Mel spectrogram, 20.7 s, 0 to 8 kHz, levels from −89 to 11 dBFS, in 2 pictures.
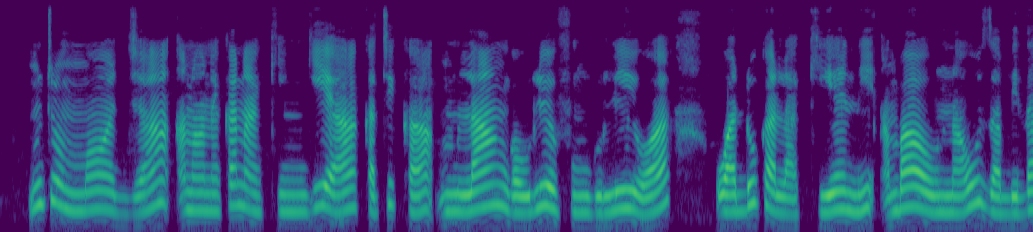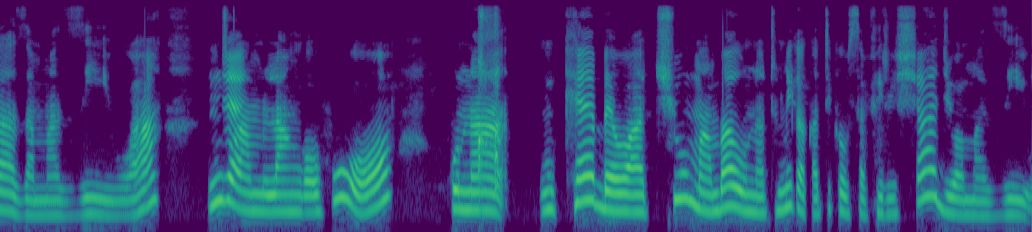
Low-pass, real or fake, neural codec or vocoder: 7.2 kHz; real; none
